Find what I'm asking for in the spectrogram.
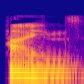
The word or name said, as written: heinz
